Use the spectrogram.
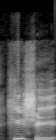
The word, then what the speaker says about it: Heche: b or q um my name has always been mispronounced it and it only took me until this year to understand he she is exactly what i would like to be he she i'm an heishi we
